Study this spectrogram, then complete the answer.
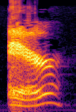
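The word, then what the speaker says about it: heir: Other words that begin with silent H are honor, air, and honest.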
